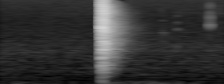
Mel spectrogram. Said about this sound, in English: Just makes it easy to find the place. A clapper.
